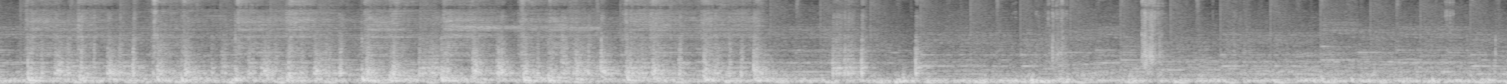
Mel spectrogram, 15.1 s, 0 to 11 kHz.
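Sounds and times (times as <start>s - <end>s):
heavy bass drum: 0.0s - 15.0s
marching band snare drums: 0.2s - 9.3s.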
